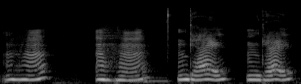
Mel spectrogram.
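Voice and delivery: rising, unconvinced okays; sceptical mm-hmm. Retold or imitated. When he promises things, a sceptical mm-hmm and okays. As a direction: humor them with doubtful okays. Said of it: "I'll go".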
